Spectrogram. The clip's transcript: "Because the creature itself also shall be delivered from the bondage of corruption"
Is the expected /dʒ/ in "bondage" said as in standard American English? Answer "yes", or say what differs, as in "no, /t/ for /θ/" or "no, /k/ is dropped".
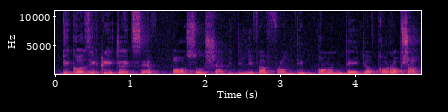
yes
